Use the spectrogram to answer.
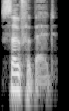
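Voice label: "sofa bed", British English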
